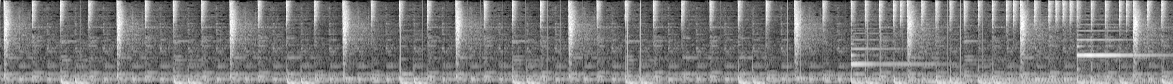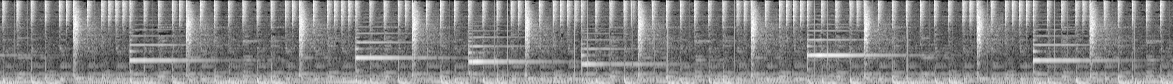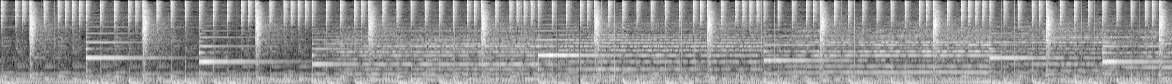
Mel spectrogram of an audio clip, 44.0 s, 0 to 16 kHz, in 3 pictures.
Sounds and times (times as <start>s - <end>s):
Music: 0.0s - 43.9s.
